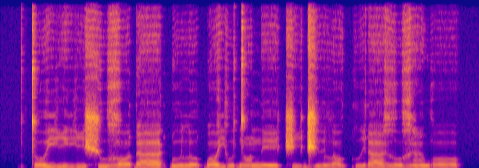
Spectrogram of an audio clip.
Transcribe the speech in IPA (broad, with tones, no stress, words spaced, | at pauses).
to˨˦ji˨ji˧ ʃu˧ɣɔ˨ɗaː˨˦ k͡pu˧lo˨ ɓɔ˦ju˦dɔ̃˨ neː˨t͡ʃi˨d͡ʒɨ˧ lɔ˧kʷi˧ ɾaː˧ɣo˨ɣã˧wɔ˦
